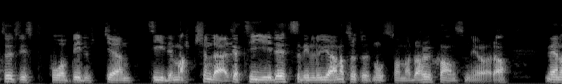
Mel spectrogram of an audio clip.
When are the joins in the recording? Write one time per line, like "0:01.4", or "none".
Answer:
0:01.4
0:02.3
